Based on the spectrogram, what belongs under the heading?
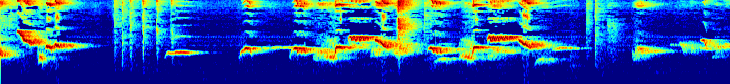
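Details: Indonesian kept white-rumped shama (murai batu) with a ketrekan used to make other shamas sing: bursts of clicks and rattles, then varied loud whistled phrases, some rising, some falling, with short pauses.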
